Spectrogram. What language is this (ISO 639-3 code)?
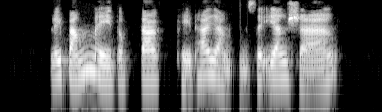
yue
